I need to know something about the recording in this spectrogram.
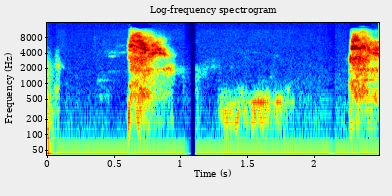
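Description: A short, sharp hissing exhale timed with an elbow strike, about half a second in, followed by a faint rustle.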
